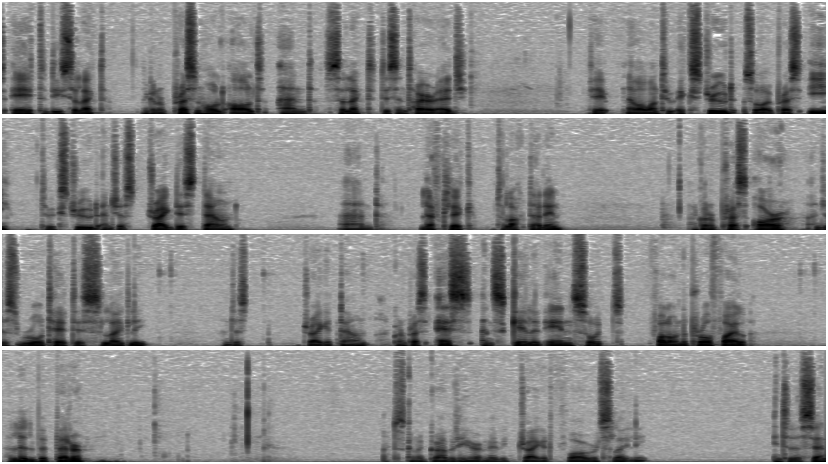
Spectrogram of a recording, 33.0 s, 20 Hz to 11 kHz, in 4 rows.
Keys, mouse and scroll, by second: 0.3 a, 8.7 e, 16.6 r, 19.9 click, 21.5 s, 29.7-31.7 drag.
